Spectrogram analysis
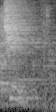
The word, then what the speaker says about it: Qing: La dinastía colonial se escribe Qing, pero se pronunciaba Qing.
